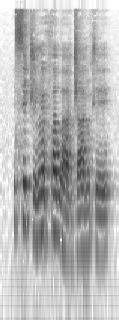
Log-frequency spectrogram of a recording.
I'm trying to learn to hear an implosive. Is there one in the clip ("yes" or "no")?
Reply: no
